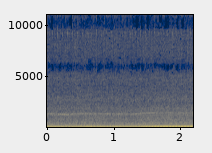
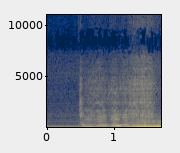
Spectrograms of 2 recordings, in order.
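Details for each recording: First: Drift car idling after a layup while ignition coils are unplugged one at a time: the idle turns uneven and lumpy with a deeper, shakier beat as that cylinder drops out. Water and rust found in a coil well may explain the coil breakdown. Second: BMW drift car after winter sitting, low battery voltage prevented starting: jump-started from a Toyota; brief cranking then engine catches and settles into a low steady hum.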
